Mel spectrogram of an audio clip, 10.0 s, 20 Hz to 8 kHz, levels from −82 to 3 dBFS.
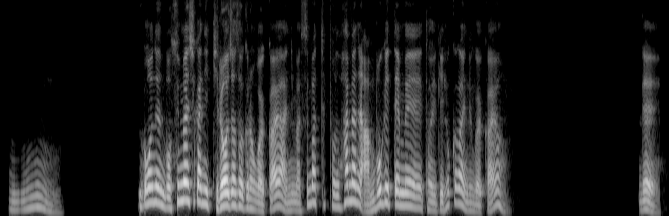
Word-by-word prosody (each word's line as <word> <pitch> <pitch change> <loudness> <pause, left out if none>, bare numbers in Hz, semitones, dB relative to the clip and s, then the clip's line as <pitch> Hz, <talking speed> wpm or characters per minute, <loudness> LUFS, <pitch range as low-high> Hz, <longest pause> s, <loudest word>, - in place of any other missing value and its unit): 음. 115 - -12 1.1
그거는 205 +3 +2
뭐 145 -2 +1
수면 235 - +5
시간이 220 -6 +1
길어져서 175 -1 +5
그런 140 -3 -3
걸까요? 110 +10 0
아니면 110 -5 -5
스마트폰 185 - -6
화면을 225 +5 +1
안 105 +5 -2
보기 205 +6 +1
때문에 170 -6 0
더 120 - -6
이게 110 +2 -6
효과가 190 +4 -3
있는 110 -10 -7
걸까요? 90 -3 -7 1.9
네. 115 -9 -2
160 Hz, 280 characters per minute, -21 LUFS, 115-190 Hz, 1.9 s, 수면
